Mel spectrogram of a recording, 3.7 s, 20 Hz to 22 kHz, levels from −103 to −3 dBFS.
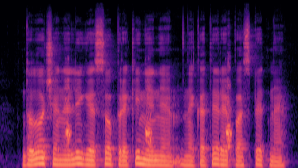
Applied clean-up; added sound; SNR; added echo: neural mask model RNNoise.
